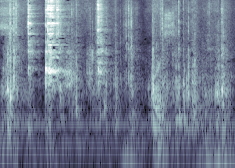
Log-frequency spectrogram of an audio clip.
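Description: Small porcelain R.S. Prussia dishes clinking against each other as they are handled and set down: a few sharp clinks, the loudest about half a second in.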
